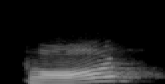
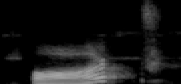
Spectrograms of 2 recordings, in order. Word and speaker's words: thought: but in the past i need to use this d8 sound because if i say oh i thought you were my student i thought you were if i say i fought is fight in the past so people can get confused they will understand what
